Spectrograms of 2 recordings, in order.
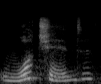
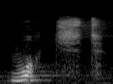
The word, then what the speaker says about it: watched: T we don't say watch it we eliminate the e and we say watched okay interesting hey so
